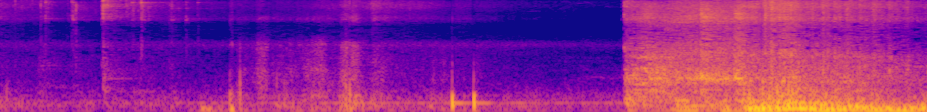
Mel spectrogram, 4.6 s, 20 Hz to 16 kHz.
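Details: 2005 Honda VTX 1300R V-twin with Cobra slash-cut slip-ons just fitted, carb rejet and air intake not yet done: quiet clicks then fires abruptly into loud deep even rumble without misses; normal start and running.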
